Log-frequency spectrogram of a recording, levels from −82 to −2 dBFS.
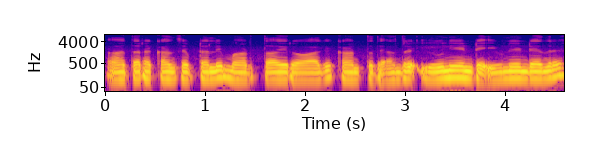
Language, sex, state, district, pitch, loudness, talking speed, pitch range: Kannada, male, Karnataka, Shimoga, 110 Hz, -13 LUFS, 170 wpm, 105-115 Hz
